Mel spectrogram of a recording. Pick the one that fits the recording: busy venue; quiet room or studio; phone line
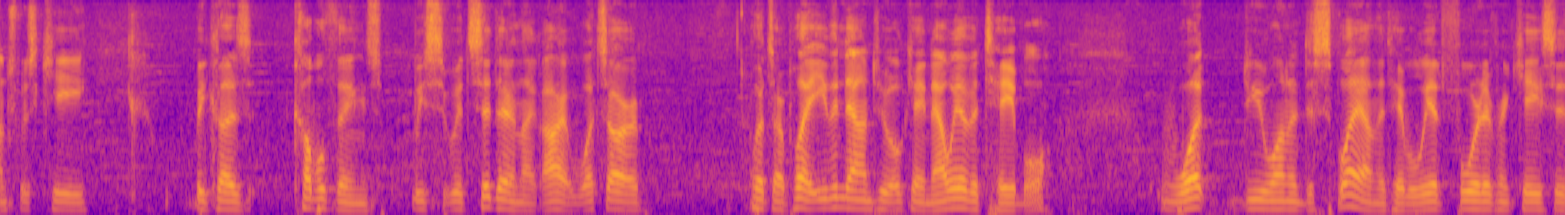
busy venue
